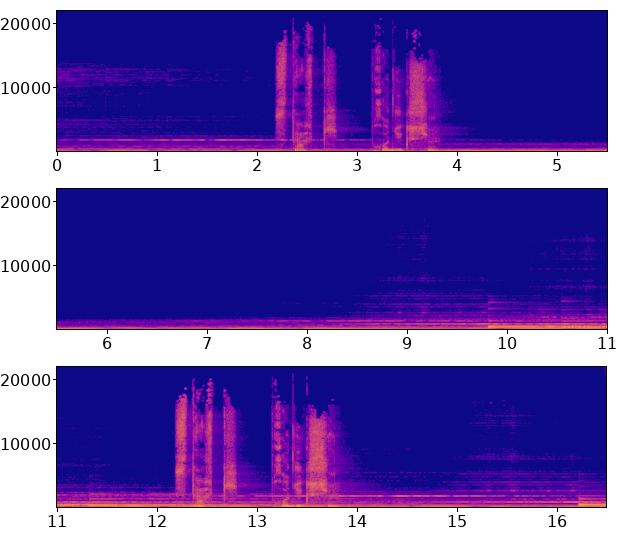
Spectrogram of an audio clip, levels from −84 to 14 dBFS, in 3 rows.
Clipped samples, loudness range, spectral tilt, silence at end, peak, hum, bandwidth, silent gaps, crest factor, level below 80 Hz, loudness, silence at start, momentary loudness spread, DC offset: under 0.1%; 12 LU; -5 dB/octave; 0 s; -4 dBFS; none; 19 kHz; none; 18 dB; -48 dBFS; -22 LUFS; 0 s; 18 LU; under 0.1%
